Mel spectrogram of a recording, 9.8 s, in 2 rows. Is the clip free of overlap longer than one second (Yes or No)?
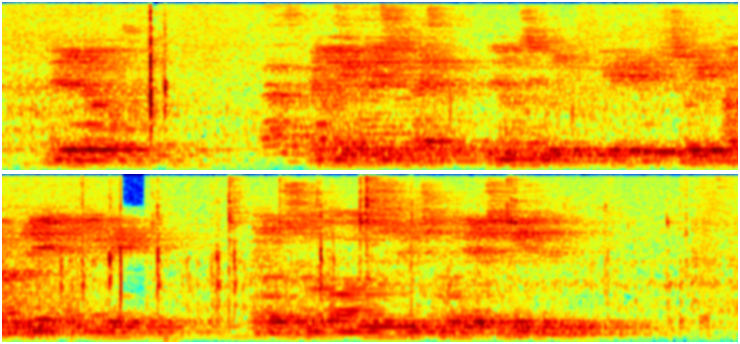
No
